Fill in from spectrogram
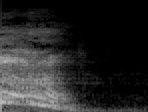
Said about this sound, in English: Excuse me, along the way. Could have been clearing your throat.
